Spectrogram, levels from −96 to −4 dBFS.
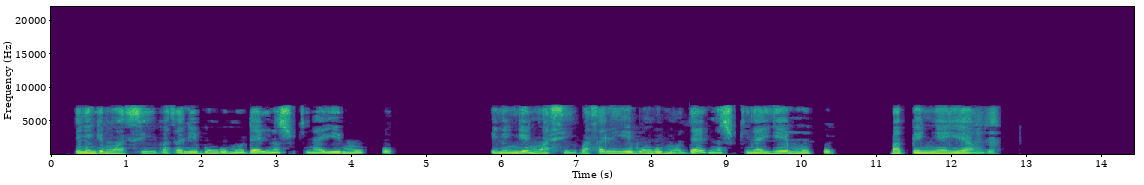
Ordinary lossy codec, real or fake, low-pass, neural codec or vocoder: AAC, 32 kbps; real; 7.2 kHz; none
